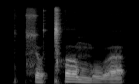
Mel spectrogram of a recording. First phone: t͡s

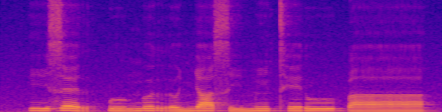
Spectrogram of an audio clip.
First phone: i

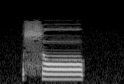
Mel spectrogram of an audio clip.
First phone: s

